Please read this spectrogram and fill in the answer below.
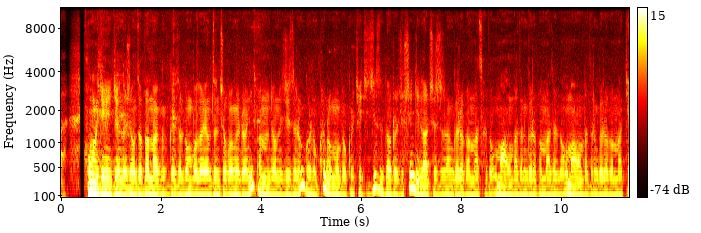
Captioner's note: giving oral transmission in Tibetan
